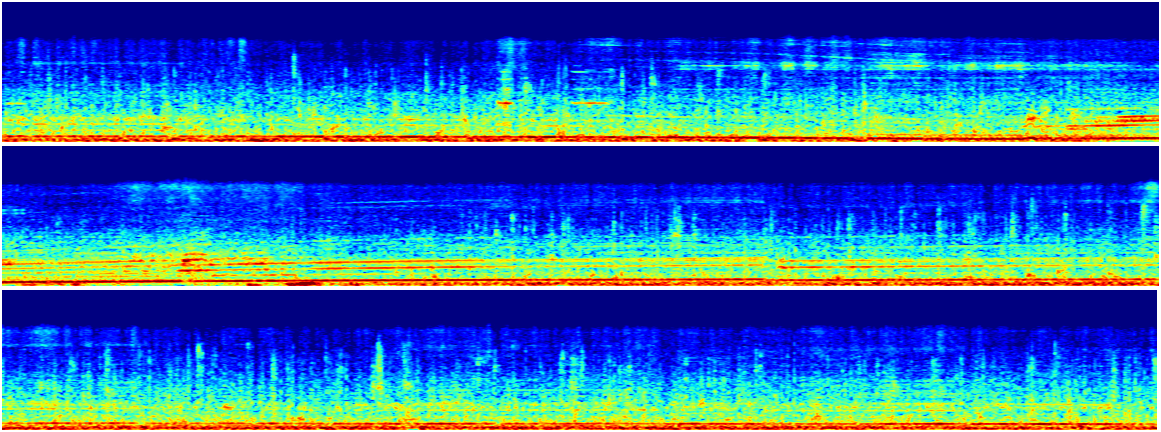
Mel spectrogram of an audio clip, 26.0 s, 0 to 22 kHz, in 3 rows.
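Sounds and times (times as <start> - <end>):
motorcycle engine accelerating: 0.0 - 26.0
wind noise: 0.0 - 26.0.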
